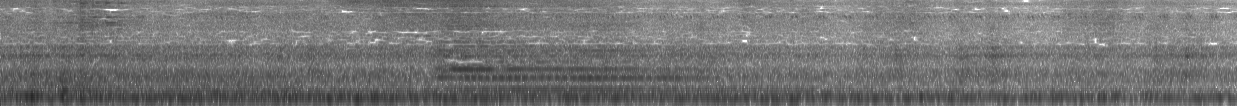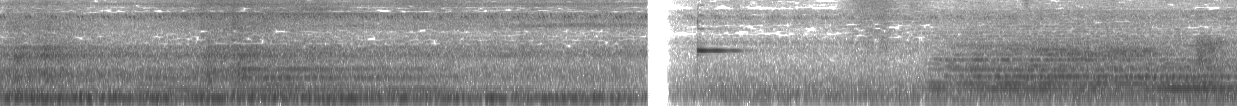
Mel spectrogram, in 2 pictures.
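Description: A passenger train's wheels and carriages rumble past on the track, the noise fading steadily as the train moves away, while a train horn sounds twice in the distance. About nine and a half seconds in the sound breaks off and comes back quieter, with another horn-like tone near the end.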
